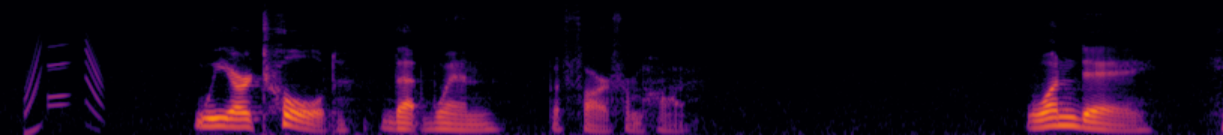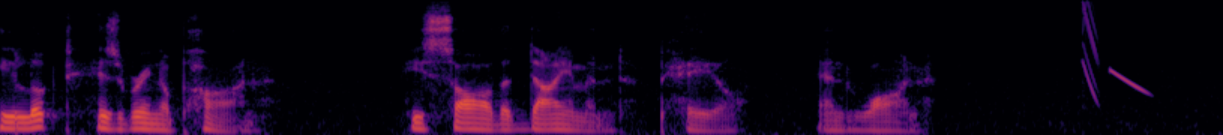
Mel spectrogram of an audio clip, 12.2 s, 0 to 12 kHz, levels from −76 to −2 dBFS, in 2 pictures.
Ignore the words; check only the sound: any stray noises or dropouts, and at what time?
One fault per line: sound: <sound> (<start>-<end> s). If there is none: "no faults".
sound: chirp (0.1-0.5 s)
sound: chirp (11.5-11.9 s)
